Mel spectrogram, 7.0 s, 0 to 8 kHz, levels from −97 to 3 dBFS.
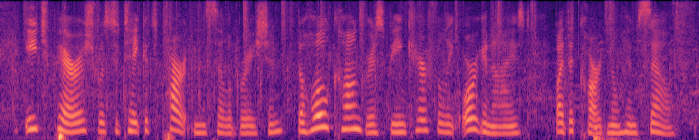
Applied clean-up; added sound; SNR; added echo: none; Run + Applause / Cheering; 19 dB; none.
